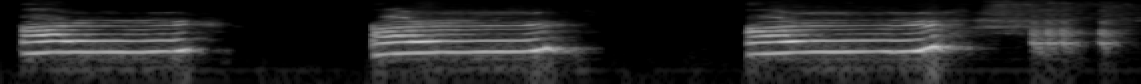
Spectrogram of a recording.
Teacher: The tip of the tongue touches the gum of the two upper incisors. We can feel if we say R, I will hang the tip of the tongue in this place. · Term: Ra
